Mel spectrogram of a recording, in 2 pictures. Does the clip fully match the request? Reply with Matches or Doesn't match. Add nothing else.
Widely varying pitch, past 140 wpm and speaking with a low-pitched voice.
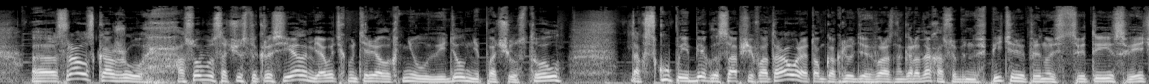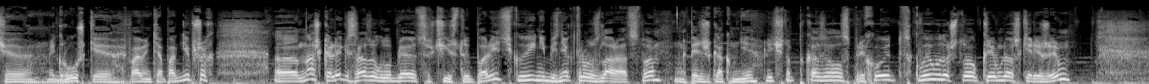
Doesn't match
